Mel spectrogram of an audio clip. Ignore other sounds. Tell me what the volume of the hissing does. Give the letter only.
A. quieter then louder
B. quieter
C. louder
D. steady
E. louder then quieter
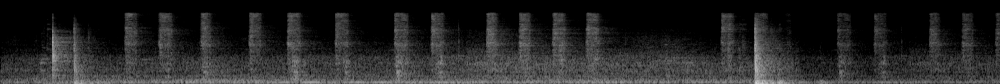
B.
